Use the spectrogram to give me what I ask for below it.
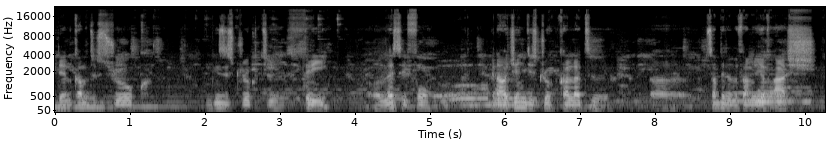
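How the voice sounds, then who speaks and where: A man's voice: lowish voice, poor audio. A man walking through a graphic design tutorial over a screen recording, narrating each step plainly as he works and thinking aloud.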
